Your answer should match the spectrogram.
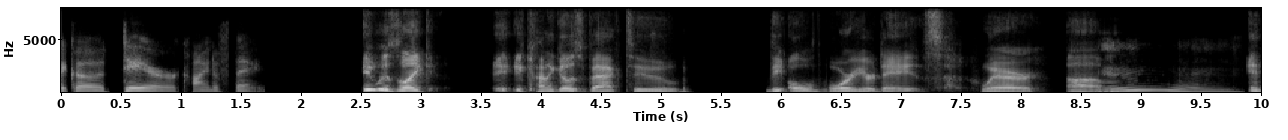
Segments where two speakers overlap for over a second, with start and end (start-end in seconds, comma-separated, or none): none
